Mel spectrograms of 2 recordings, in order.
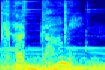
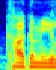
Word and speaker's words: Kagami: a conversation uh yeah I pronounce kagami like Kuroko like they do in Kuroko yeah don't spoil our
